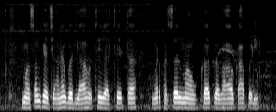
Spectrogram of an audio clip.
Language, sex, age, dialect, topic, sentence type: Chhattisgarhi, male, 18-24, Eastern, agriculture, question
